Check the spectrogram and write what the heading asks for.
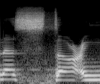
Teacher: Mad tabi'i kita temukan kembali, namun dia berada pada akhir ayat, maka dia berubah menjadi mad arid lis-sukun. Dibaca 2 harakat, boleh 4 sampai 6 harakat.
